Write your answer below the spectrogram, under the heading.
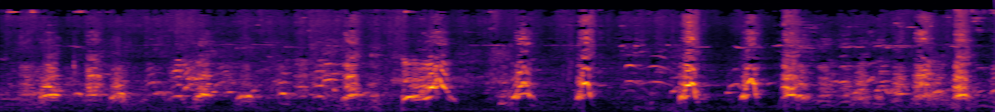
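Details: Alaskan Husky sled dogs at Snowhook Adventures in Willow, Alaska, while teams are readied: sharp barks and high yips in quick bursts roughly every half second, with brief whiny notes and short pauses between volleys.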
